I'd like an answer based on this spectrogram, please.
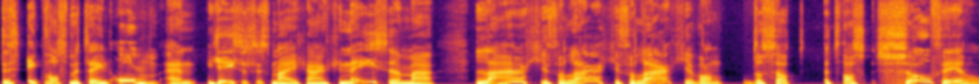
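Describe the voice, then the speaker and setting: Speaking very slowly in a Brabant accent, a woman keeps a medium pitch and lively intonation. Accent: Brabant Dutch. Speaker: faith healing ministry founder. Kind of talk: testimony. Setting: radio studio.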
